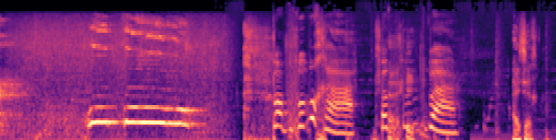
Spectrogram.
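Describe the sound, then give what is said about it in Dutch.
A parrot mimics human speech, starting with a drawn-out, steady whistle, then a burst of choppy, squawky word-like phrases, "papa, papa, kusje", in a strained, high-pitched voice. “Luister even naar De Papegaai. Papa, papa, papa. Hij zegt papa, papa, kusje.”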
